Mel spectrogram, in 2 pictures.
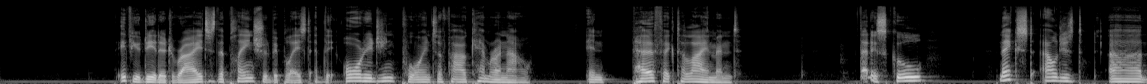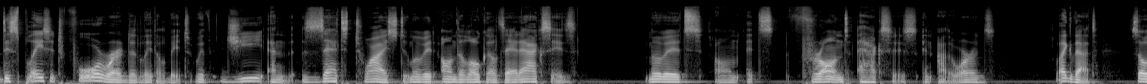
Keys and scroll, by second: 12.8 g, 13.6 z, 14.4 z, 22.0 alt+g, 22.4 z, 22.8 z.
